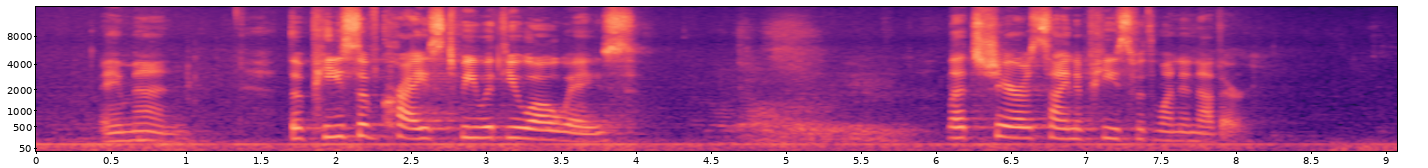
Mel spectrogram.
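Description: A woman sings into a microphone, close and clear.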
